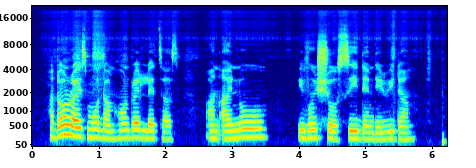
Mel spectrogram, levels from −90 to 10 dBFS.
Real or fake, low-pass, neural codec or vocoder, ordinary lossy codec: fake; 19.8 kHz; vocoder, 44.1 kHz, 128 mel bands every 512 samples, BigVGAN v2; none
